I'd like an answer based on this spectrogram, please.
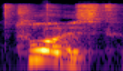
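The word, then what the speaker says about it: tourist: 투어리스트. 투어리스트. 그러니까 투어리스트 이렇게 하는 게 아니고 R 발음이 투어리스트.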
